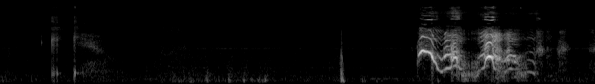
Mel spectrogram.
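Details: Female Siberian husky crying at home for an unknown reason; after faint, quiet speech, a loud wavering whine-howl bends up and down in pitch for about a second and a half near the end.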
